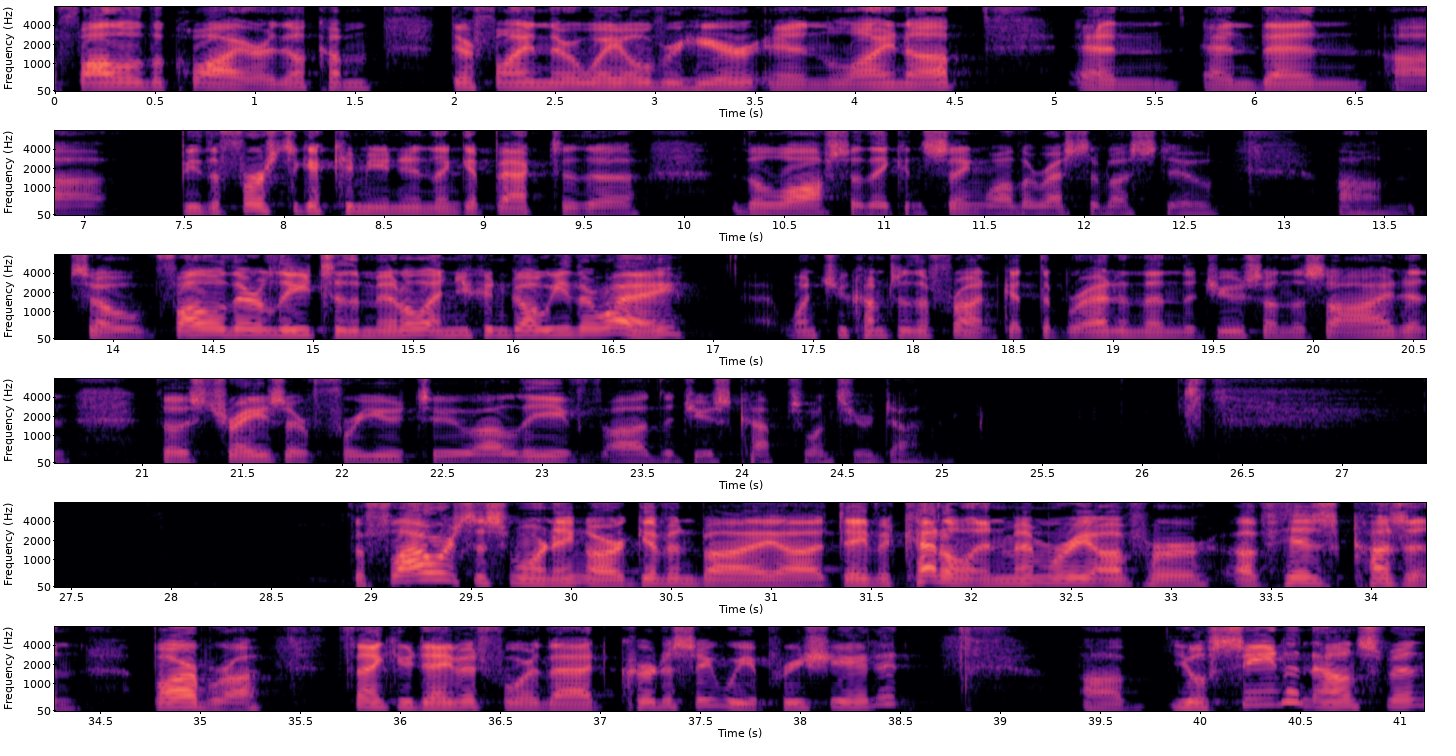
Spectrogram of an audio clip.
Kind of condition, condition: setting, large echoing room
